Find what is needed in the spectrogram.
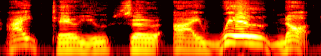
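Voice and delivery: indignant refusal climbing to a loud, high peak; rising outraged protest. A narrator's reading. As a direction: build to a drawn-out, shouted refusal. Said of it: "his voice rising".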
